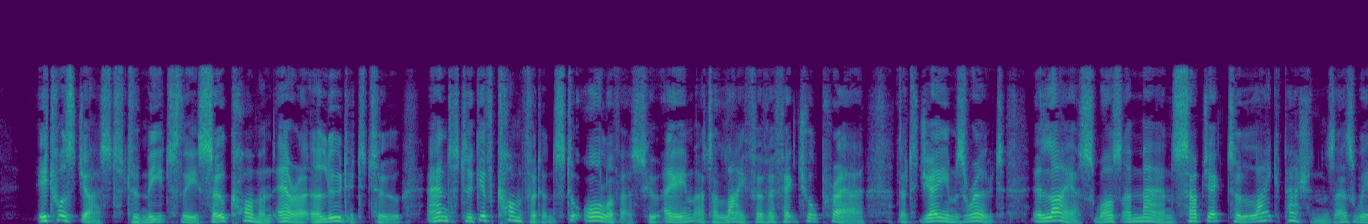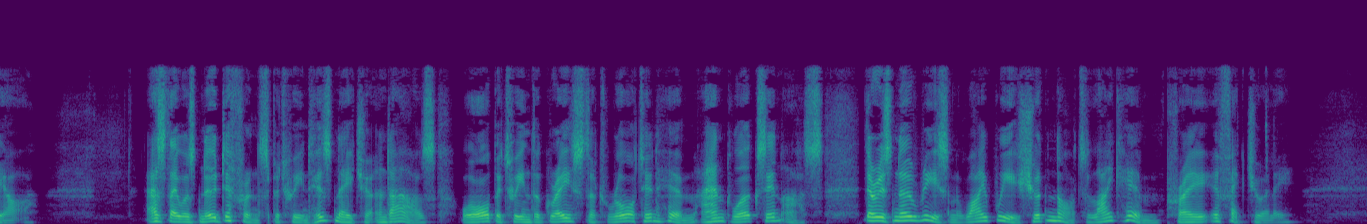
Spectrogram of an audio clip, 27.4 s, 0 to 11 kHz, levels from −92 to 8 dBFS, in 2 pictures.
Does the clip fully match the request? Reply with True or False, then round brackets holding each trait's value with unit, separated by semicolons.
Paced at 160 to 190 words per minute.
True (165 wpm)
